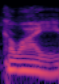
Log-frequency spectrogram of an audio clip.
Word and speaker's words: Kauai: Again, tonight's coffee is Coconut Caramel Crunch from Kauai brand. It's like Hawaii, but with a K. Not spelled the same. It's not pronounced the same. It's pronounced Hawaii with a K, Kauai, but it's not spelled that way.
